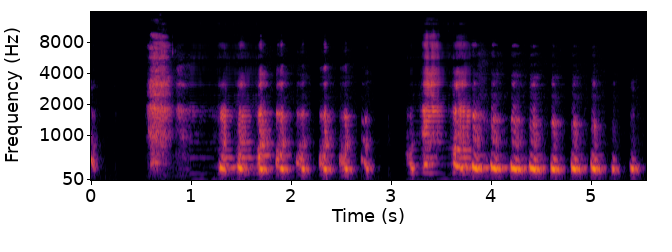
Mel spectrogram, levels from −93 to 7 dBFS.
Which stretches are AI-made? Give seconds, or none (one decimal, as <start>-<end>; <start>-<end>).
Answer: 1.0-1.7; 3.1-3.8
